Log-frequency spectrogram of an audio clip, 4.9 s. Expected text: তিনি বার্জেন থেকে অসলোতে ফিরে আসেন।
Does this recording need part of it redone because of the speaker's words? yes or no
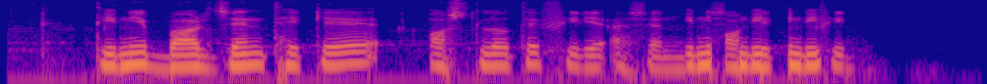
yes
